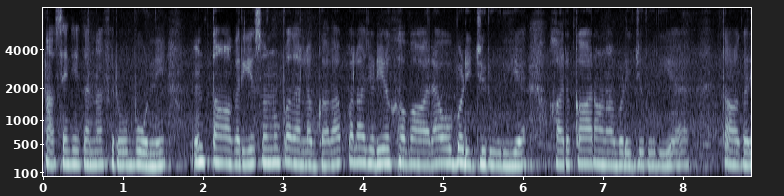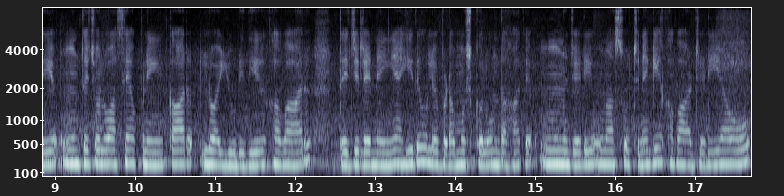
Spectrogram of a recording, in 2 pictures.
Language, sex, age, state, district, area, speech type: Dogri, female, 18-30, Jammu and Kashmir, Jammu, urban, spontaneous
